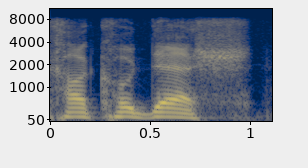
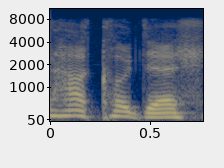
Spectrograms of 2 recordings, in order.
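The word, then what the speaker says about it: HaKodesh (הקודש): You know, I hear people talking about all the time the Ruach HaKodesh, the Holy Spirit. It's not HaKodesh, it's HaKodesh. The accent's on the ko.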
